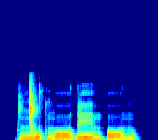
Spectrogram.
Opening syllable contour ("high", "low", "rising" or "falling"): low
